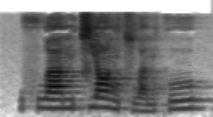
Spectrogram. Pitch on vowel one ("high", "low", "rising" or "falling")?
high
